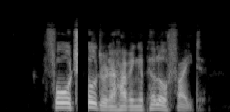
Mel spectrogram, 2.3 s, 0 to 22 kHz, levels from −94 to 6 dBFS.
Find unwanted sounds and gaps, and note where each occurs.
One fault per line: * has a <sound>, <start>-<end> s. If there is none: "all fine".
* has a dropout, 0.8-0.9 s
